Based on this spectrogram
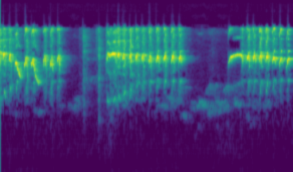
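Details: Rapid high trills from a white-rumped shama, delivered in fast repeated pulses, broken by a short pause and a soft lower whistle.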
